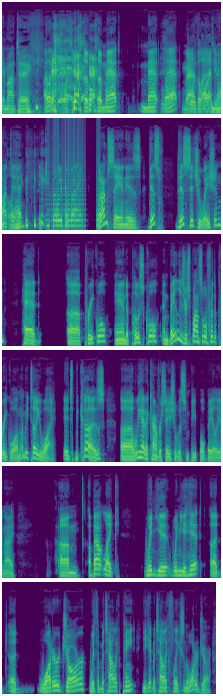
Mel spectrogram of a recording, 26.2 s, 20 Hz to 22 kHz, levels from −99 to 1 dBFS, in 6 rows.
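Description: Robotic sound from repeated short buffers runs from 5.24 to 6.33 s. The sound hardens into a rigid metallic buzz at 188 Hz, likely because new audio arrived too seldom and a slice of about 5 ms was looped over most of that stretch while the real audio was skipped.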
